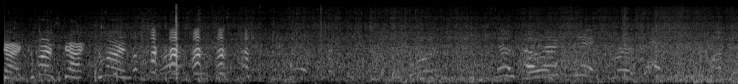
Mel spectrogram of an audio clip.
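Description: Bodies splash into a freezing Upper Peninsula Michigan lake in a quick burst of close, loud splashes and churning water, followed by softer lapping and sloshing as the swimmers move about.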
